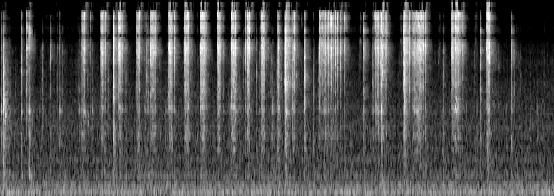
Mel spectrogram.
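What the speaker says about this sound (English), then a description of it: "When you're winding springs, once you have everything set up, your drums are set up, your springs connected to the center bearing plate" Metal ratcheting and clicking from garage door torsion springs being wound, with rapid irregular clacks over a steady low mechanical hum, close and alone without talk.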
